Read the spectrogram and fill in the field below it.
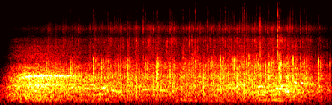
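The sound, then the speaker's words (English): Steady applause from a crowd, dense and sustained for several seconds at an even level, with a faint cheer or whistle rising briefly near the start. “You get an applause.”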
